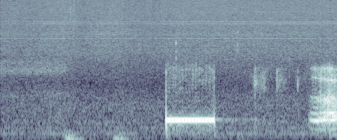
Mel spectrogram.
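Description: Phone tones over a line: a loud, steady electronic beep, a short pause with faint blips, then another tone begins as the call rings through. No one speaks.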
